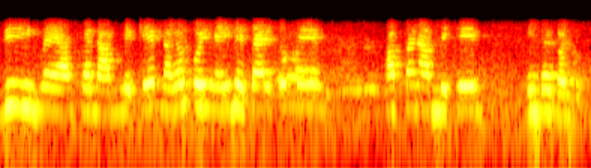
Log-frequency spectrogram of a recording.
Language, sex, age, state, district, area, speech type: Hindi, female, 18-30, Madhya Pradesh, Harda, urban, conversation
